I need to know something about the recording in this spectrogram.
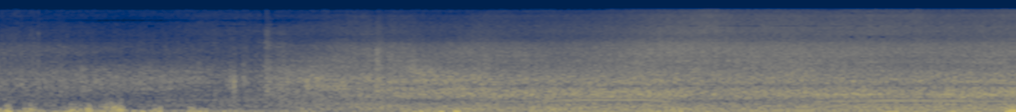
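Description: A car engine hums as it approaches.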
